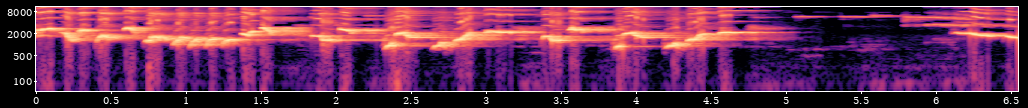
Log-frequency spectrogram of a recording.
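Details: Rich, fast song of a white-rumped shama meant to provoke rival birds to sing, a continuous stream of warbled, slurred whistles jumping up and down, ending in a few quiet thin notes.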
